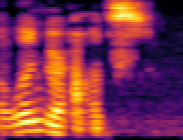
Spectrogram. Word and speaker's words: Langerhans: Yeah, Langerhans. – Yep. – Okay, see? You were adding a syllable, but that's okay. – Anyway. – Oh, you never mind, you were just combining the two words.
